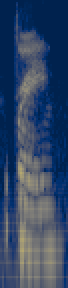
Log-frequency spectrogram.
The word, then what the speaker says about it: Dufresne: She's been published in Sliver of Stone Literary Magazine, Tampa Bay Parenting, Macaroni Kids, and John Dufresne. How do you say that, Sarah? Dufresne. Dufresne. Dufresne. Okay, Yeah. totally butchered it.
